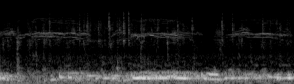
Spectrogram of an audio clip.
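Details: At mealtime, breeding pigeons produce drawn-out low coos over a murmuring flock, joined by thin high wavering squeaks in short bursts.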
